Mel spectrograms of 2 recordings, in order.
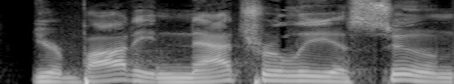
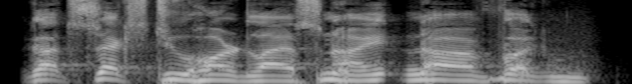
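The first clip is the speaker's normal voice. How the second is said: put-on old man voice. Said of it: "you act like you're so fucking old".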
